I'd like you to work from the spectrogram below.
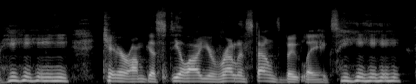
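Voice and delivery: lightly voiced sneaky gremlin, giggling; a mischievous little gremlin cackling over stolen records. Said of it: "That was the sound of the gremlins".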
